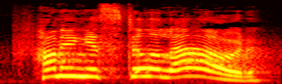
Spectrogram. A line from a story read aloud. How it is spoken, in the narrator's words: I shouted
